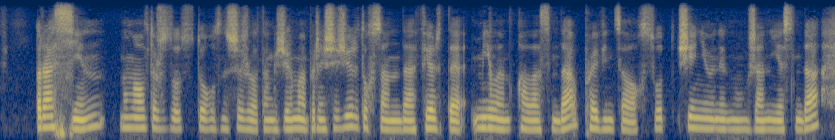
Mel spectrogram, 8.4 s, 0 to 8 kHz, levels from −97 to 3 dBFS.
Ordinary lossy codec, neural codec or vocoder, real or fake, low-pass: Opus, 64 kbps; codec, 16 kHz in and 24 kHz out, 1 kbps, XY-Tokenizer; fake; 7.2 kHz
